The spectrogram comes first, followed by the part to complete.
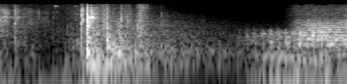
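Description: Trailer sound design: a short knock at the start, then a heavy thud with a ringing tail about half a second in, over music that swells up near the end.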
